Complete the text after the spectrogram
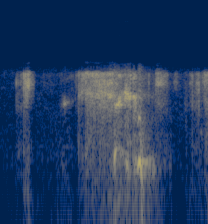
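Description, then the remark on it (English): A short breathy intake, then a loud, noisy sneeze burst lasting about a second, with a faint hiss trailing after. No talking. “Sneeze those well, germs over here on me.”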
